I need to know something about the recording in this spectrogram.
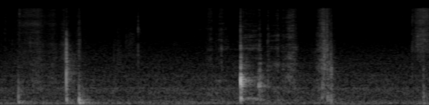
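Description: A hard Rolex watch box handled on a wooden table: a few knocks and taps as it is moved and set down into its cardboard outer box, the loudest knock about two and a half seconds in.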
